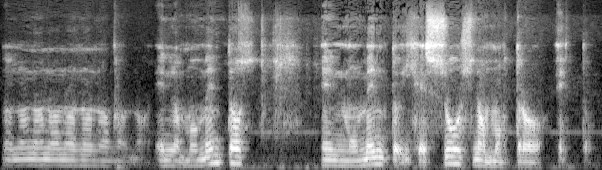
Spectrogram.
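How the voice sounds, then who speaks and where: A middle-aged man preaches a sermon in a husky, breathy voice. He sits fairly low in pitch and drives his points home by repeating phrases and restarting mid-sentence. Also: measured pace, darkish tone. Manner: emphatic, repetitive preaching with many restarts. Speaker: pastor.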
